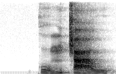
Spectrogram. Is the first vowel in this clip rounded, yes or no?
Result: yes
